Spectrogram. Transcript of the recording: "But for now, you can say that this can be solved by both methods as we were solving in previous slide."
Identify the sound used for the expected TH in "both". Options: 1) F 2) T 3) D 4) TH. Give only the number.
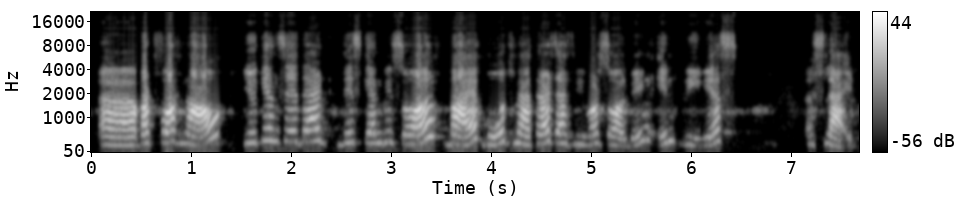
2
